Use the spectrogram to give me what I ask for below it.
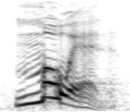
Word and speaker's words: moed: And those dates are called in the Hebrew, and I do think you should learn this word, moed. Moed. You can spell it M-O-E-D.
